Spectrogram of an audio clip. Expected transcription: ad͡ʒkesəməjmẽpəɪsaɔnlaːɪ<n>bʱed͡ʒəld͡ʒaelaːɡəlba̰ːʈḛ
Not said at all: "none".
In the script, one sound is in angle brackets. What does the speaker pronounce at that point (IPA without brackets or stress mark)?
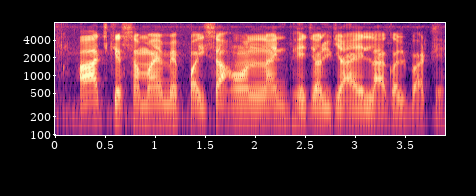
n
